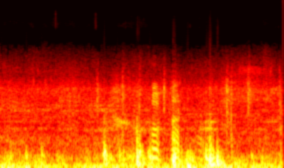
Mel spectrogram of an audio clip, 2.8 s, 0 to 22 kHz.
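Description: Steady wind rushing across the microphone during parawing sailing with a 5 meter wing, a continuous low buffeting roar with speech-like bursts from a nearby voice riding over it.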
